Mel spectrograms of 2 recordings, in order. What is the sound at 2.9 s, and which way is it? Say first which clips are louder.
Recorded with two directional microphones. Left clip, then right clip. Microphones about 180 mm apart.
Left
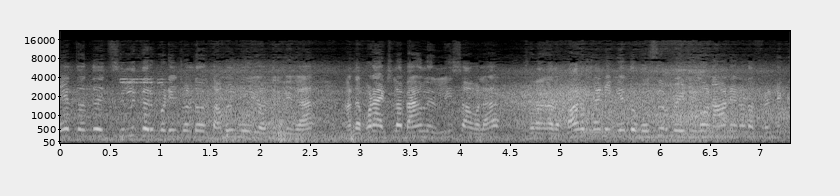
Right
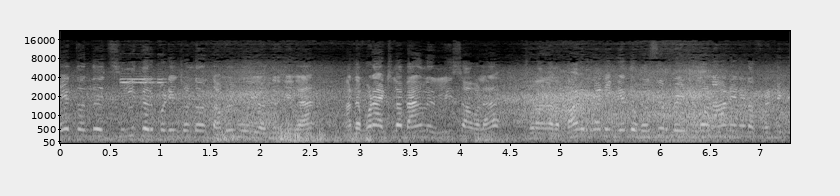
Speech: right 1 dB; 5° left (ahead or behind).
